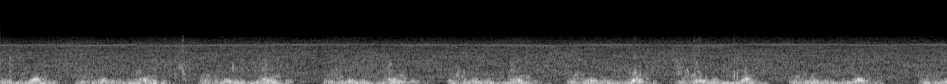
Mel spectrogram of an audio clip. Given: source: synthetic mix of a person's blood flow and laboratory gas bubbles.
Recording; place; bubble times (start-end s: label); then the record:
Doppler ultrasound of blood flow; precordium
0.00-0.23 s: bubbles
1.73-1.89 s: bubbles
2.31-2.36 s: bubbles
6.73-7.12 s: bubbles
7.30-7.46 s: bubbles
8.11-8.17 s: bubbles
From the record:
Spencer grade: 2 (many but less than half of the cardiac periods contain bubble signals, singularly or in groups); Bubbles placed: only in the low amplitude regions of the cardiac cycle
